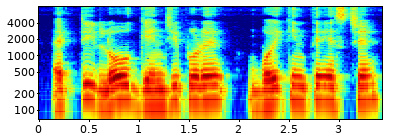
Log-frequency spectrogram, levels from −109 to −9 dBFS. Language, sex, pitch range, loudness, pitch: Bengali, male, 120-145 Hz, -17 LUFS, 140 Hz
